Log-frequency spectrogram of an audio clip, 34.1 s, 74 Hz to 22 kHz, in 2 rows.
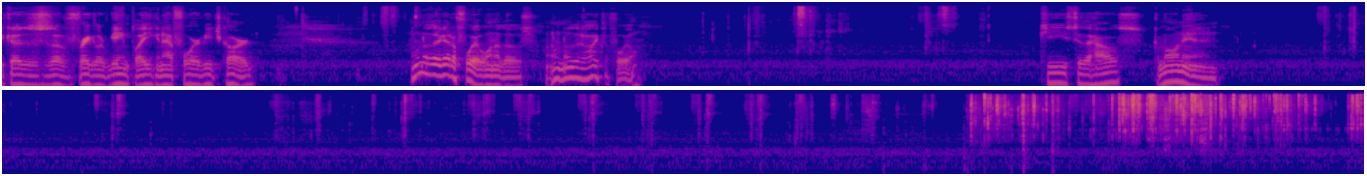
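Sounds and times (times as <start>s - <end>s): cards being handled clicking: 20.5s - 30.4s
plastic wrapper crinkling: 29.1s - 34.0s.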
